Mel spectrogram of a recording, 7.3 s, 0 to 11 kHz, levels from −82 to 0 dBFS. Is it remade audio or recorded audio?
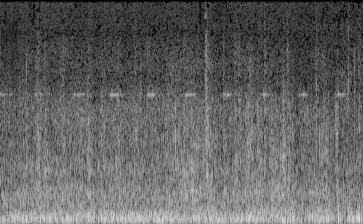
recorded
